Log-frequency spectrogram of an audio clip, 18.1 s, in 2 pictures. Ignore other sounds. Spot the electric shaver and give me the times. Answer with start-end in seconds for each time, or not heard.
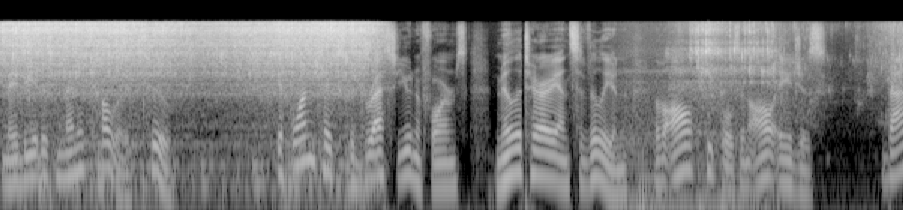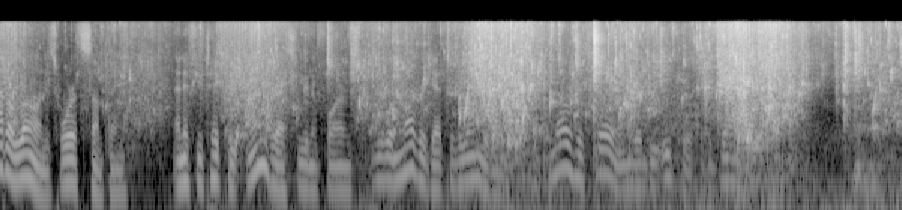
not heard.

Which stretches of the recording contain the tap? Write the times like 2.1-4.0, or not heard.
0.0-3.9, 6.1-18.0.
